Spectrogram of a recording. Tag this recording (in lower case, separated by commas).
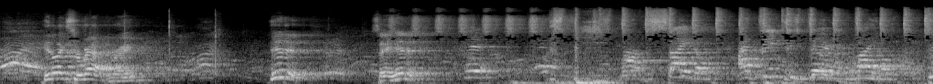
speech, dance music, music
